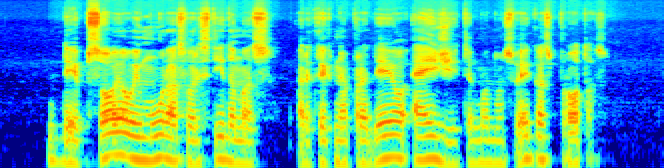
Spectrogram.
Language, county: Lithuanian, Marijampolė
